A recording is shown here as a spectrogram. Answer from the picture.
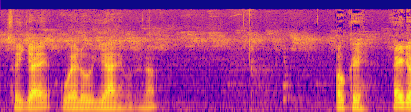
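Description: A man talking in short low-pitched phrases, with a pause in the middle broken by a faint click about two and a half seconds in.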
